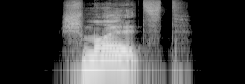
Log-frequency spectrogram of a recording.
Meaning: second-person singular/plural preterite of schmelzen
- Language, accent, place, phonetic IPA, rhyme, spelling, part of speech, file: German, Germany, Berlin, [ʃmɔlt͡st], -ɔlt͡st, schmolzt, verb, De-schmolzt.ogg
